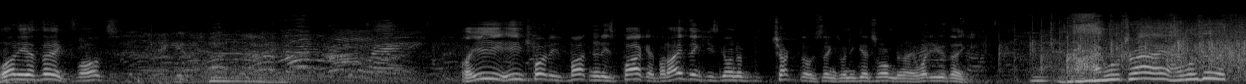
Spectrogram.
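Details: Adult male speaker, possibly with a second voice; ordinary speech.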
